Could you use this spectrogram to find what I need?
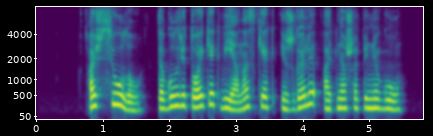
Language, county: Lithuanian, Panevėžys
